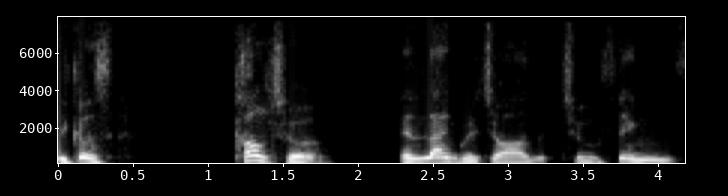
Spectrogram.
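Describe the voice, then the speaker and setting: With a dark, mellow tone and a high pitch, a man speaks at a fairly slow pace in a dry, close sound with no echo. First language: Italian. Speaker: retired professor and translator. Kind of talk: interview. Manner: halting.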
